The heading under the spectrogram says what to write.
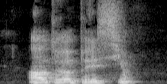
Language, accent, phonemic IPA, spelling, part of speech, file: French, Canada, /ɑ̃.tʁə.pʁi.sjɔ̃/, entreprissions, verb, LL-Q150 (fra)-entreprissions.wav
- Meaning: first-person plural imperfect subjunctive of entreprendre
